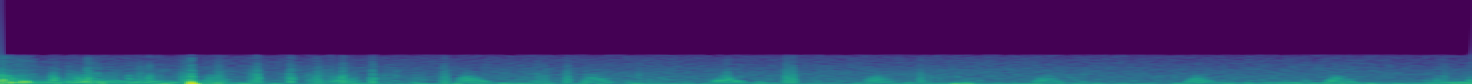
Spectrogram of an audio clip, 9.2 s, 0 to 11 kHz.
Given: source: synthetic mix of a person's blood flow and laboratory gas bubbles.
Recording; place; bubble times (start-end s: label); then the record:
Doppler ultrasound of blood flow; subclavian vein
0.00-0.23 s: bubbles
From the record:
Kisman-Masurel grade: 212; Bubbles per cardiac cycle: several, 3 to 8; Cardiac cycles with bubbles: 1 to 10%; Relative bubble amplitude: moderate (0.250 to 0.450); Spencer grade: 1 (occasional bubble signal discernible with the cardiac motion signal, with majority of cardiac periods free of bubbles); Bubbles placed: anywhere in the cardiac cycle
